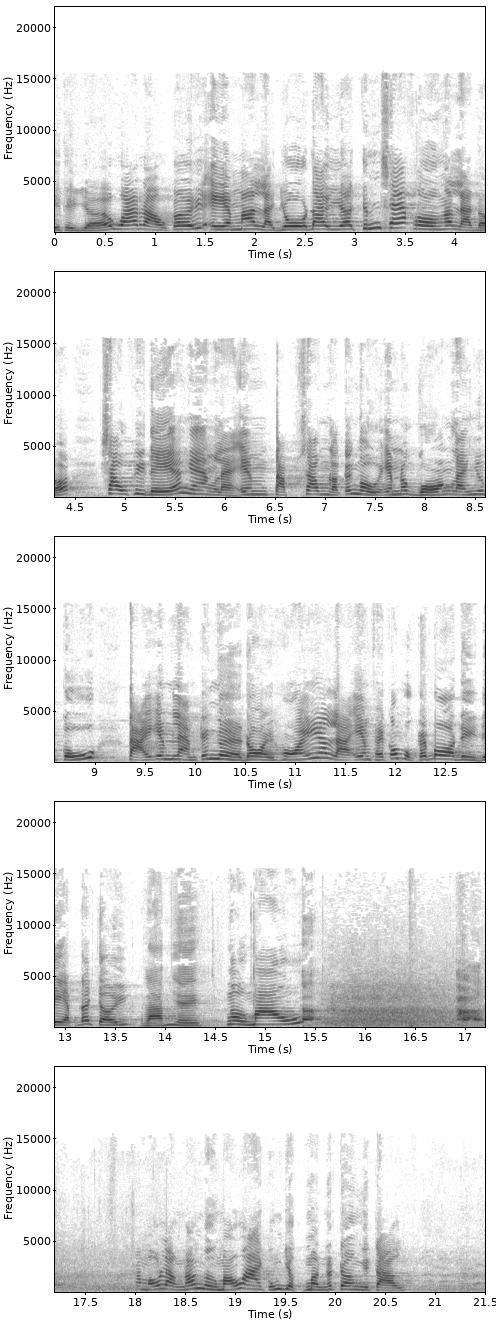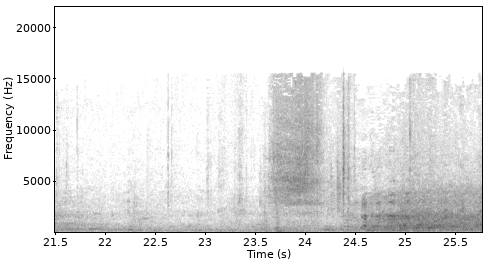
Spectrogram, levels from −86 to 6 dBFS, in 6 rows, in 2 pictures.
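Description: No technical faults can be heard anywhere in the clip, so there are none to describe.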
